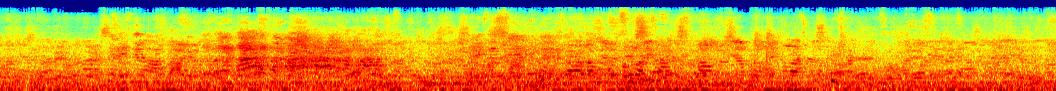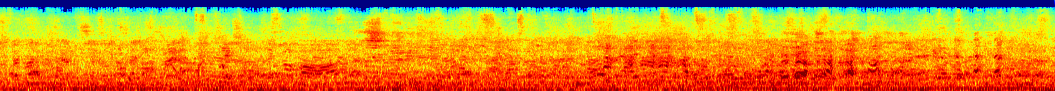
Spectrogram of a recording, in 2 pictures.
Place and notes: Restaurant Výletná on Letná hil
Summer evening at the busy Výletná open air bar. Nice view on Vltava, the opposite hill Vítkov.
